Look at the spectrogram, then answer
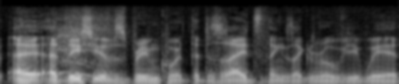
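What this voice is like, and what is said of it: Northern Irish accent. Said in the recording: “I am from Northern Ireland”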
